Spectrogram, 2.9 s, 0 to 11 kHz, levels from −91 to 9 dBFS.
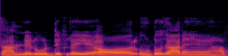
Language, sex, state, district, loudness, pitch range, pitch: Hindi, female, Uttar Pradesh, Varanasi, -17 LUFS, 210-225 Hz, 220 Hz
